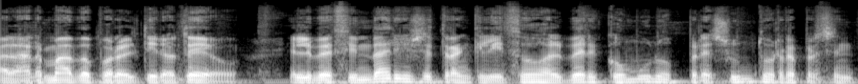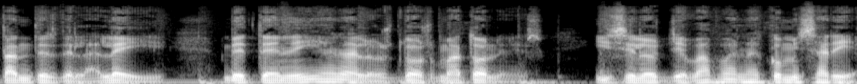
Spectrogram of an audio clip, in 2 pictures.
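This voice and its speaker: A man with a plain, everyday voice, fairly low pitch, ordinary pitch variation and very even loudness. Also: fairly quick pace. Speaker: podcast narrator. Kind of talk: history documentary narration.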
